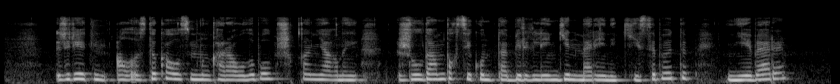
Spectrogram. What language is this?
Kazakh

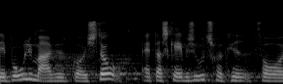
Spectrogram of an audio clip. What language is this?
Danish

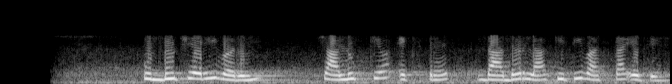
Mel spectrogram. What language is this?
Marathi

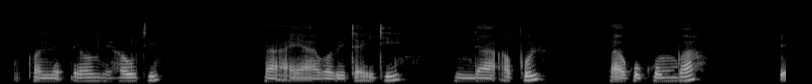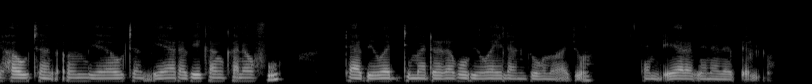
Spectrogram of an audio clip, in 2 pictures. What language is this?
Fula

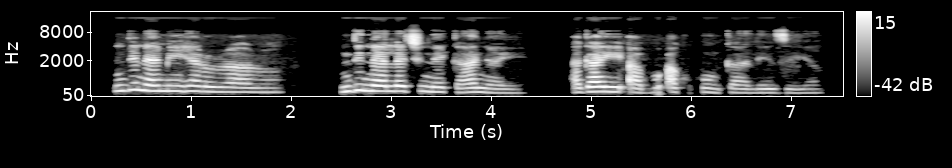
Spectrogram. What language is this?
Igbo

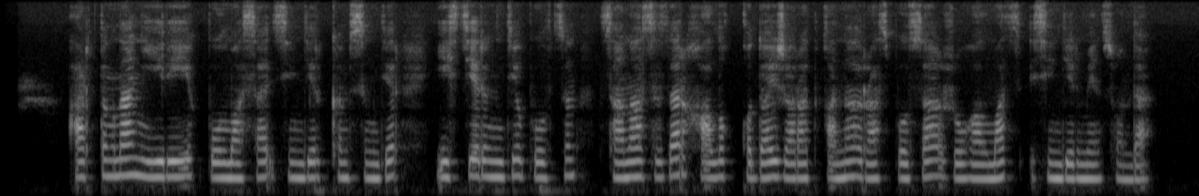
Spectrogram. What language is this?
Kazakh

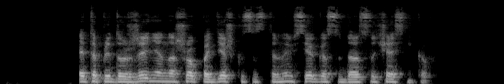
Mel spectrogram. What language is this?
Russian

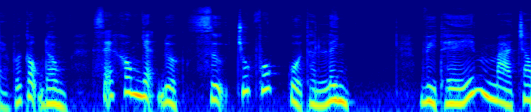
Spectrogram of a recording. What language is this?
Vietnamese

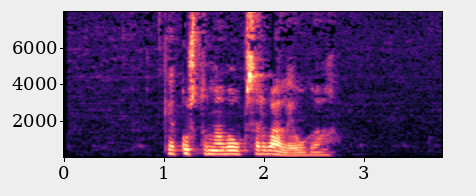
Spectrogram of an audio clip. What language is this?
Catalan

